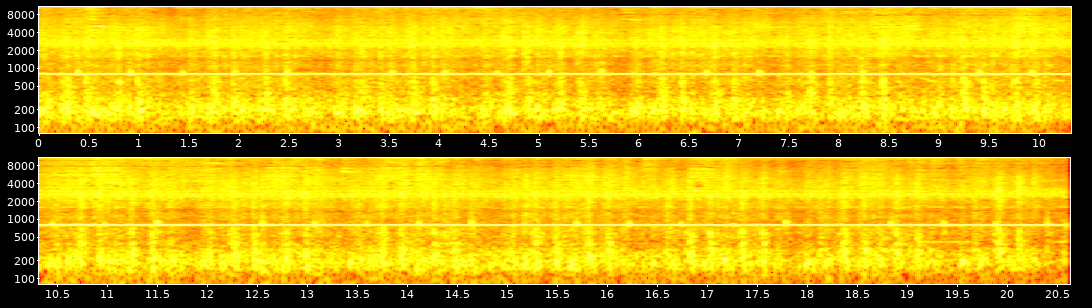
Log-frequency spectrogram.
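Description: A freight train of open gondola wagons rolls past close by, with a steady rumble and the clatter of wheels on the rails, easing slightly near the end as the last wagons go by. A steady high-pitched tone sounds over it.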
